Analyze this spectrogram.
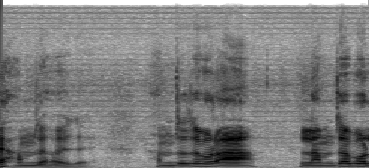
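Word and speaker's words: أَلَمْ: আলাম তারকাইফা রব্বুকাবিহাবিলফ আ এটা আলিফ আলিফে হরকত আসলে হামজা হয়ে যায় হামজা জবর আ লাম জবর লা লাম এলবে মিমের সাথে আমরা জানি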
